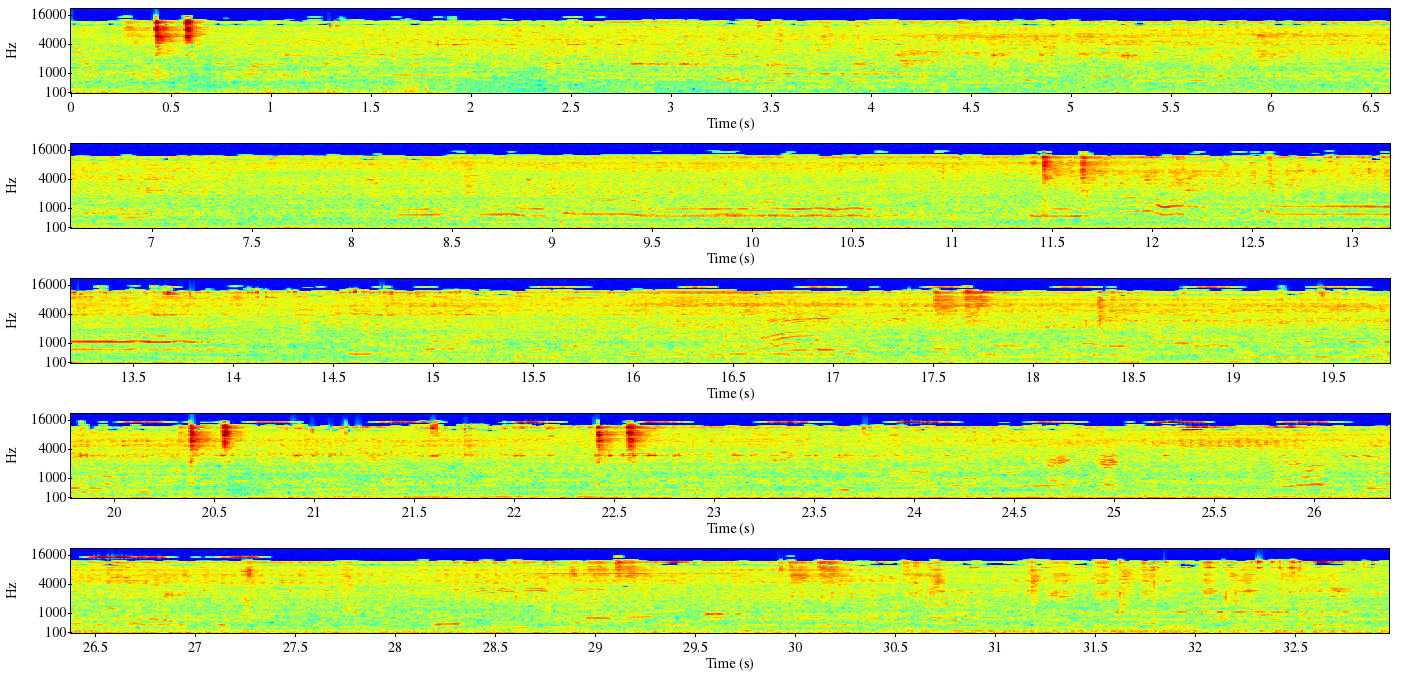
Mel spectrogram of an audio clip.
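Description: Outdoor street ambience: voices of people talking over a steady low rumble of vehicles, with faint music and a few short clicks.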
